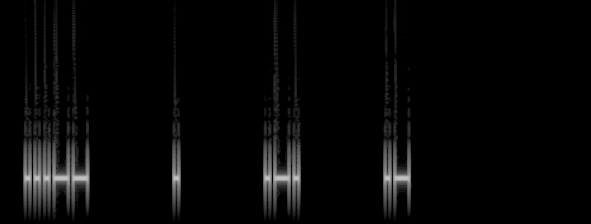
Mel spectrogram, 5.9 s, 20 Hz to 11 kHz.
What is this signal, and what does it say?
Morse code, heard as a keyed tone, about 25 wpm, spaced as for 9 wpm, 700 Hz. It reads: 3ERA
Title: USA Call Signs - 6x Character Spacing - 25wpm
